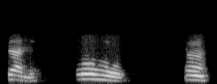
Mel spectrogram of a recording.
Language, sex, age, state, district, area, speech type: Marathi, female, 60+, Maharashtra, Kolhapur, urban, conversation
